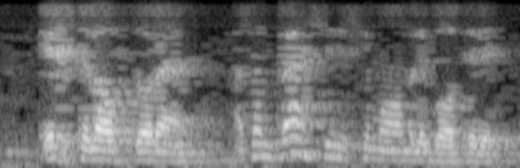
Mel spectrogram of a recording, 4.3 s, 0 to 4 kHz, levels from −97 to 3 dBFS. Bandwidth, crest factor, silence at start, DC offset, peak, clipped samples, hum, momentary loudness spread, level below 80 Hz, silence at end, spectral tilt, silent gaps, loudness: 4 kHz; 20 dB; 0.05 s; under 0.1%; 0 dBFS; under 0.1%; none; 12 LU; -48 dBFS; 0 s; -11 dB/octave; none; -20 LUFS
